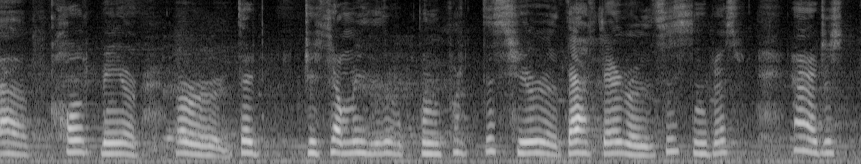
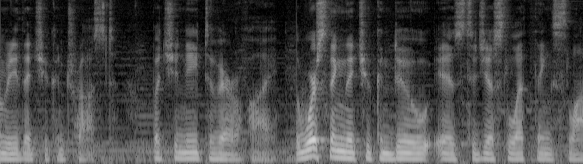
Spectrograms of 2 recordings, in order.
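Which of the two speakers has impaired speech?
The first: cerebral palsy; 65 years with condition, assisted living.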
